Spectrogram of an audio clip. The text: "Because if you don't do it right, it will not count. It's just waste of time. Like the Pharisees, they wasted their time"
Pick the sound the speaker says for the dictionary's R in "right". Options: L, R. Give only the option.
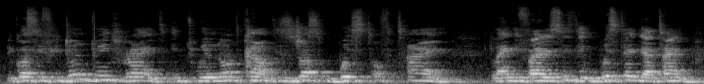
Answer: R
